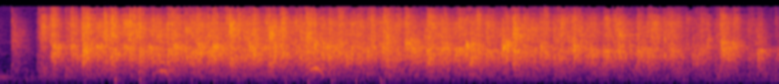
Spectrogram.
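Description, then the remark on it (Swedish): An audience breaks into sustained, loud applause for two musicians who will play live interludes that evening, a dense wash of many hands clapping that starts abruptly and holds steady for several seconds before easing slightly at the end. “Eh, jag tycker vi kan ge dem en stor applåd redan nu.”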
